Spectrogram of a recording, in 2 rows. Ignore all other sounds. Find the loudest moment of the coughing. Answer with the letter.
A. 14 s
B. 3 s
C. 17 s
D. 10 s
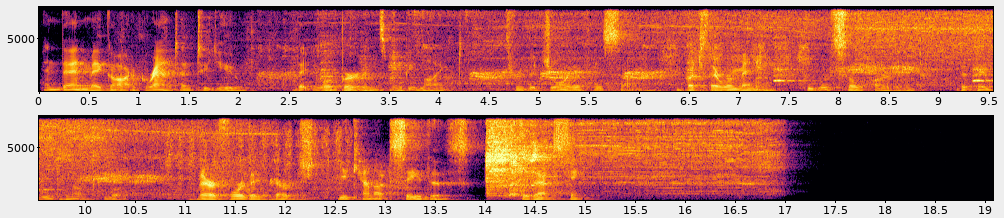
A.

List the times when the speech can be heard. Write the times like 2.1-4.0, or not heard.
0.0-14.9.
